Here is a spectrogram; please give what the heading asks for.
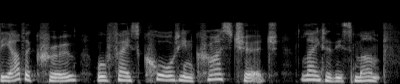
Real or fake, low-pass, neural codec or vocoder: real; 7.2 kHz; none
